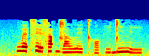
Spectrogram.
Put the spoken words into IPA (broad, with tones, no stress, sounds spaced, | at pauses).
w ɛ˦ ʔ s ḛ˦˨ ɪ̯ sʰ ä˦ ʔ d͡ʑ a˦ ʊ̯ l e˦ kʰ ɔ˨ k i˦ d͡ʑ ĩ˦ n i˨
